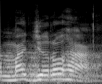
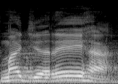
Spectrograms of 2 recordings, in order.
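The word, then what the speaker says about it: مجراها: tetap dalam kata majroha di tulisannya majroha tapi nanti bacanya majreha itu ada dalam surat hud ayat 41 waqolarkabu movie habis mileni majreha wa mursaha inna Robbi lawful Rohim nah dalam kata majroha tulisannya Tapi bacanya majreha itulah bacaan imalah selanjutnya yaitu bacaan isymam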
